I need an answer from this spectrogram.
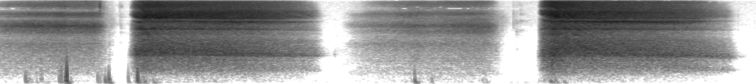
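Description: Slow breaths out during a guided relaxation exercise with fingertip pressure points: three long, airy hissing exhalations of a few seconds each, separated by short pauses, the middle one softer, with no talk.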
